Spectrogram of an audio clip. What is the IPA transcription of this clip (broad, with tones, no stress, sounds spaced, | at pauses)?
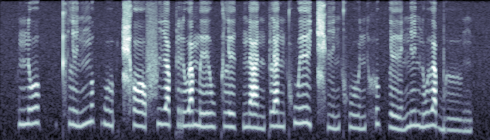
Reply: n o˦˥ k̚ | kʰ l i˩˦ n ŋ o˥˩ k̚ w u˨˩ ʔ t͡ɕʰ ɔː˨˩ f i˧ a̯ p r u˦˥ a̯ m eː˧ w k l e˨˩ k̚ n a˨˩ n p l a˧ n kʰ w eː˥˩ t͡ɕʰ i˩˦ n kʰ w u˩˦ n h u˥˩ k̚ l eː˨˩ n i˥˩ n w ɯ˥˩ a̯ b ɯː˨˩ ŋ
